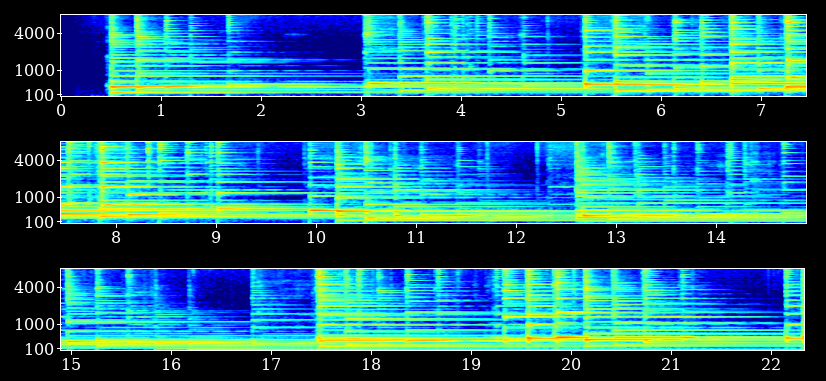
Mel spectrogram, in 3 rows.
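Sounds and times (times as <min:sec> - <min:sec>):
bridal march on harp: 0:00.3 - 0:22.3.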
